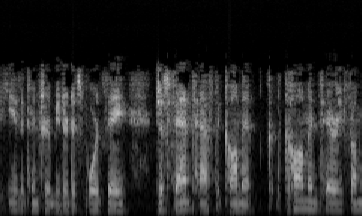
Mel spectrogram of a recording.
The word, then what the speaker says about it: SportsEh: on Twitter and uh it's spelled as it would sound with the eh you know Canada a you know the the The Stereotype uh Sports a SP p o r TS e that's on Twitter follow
